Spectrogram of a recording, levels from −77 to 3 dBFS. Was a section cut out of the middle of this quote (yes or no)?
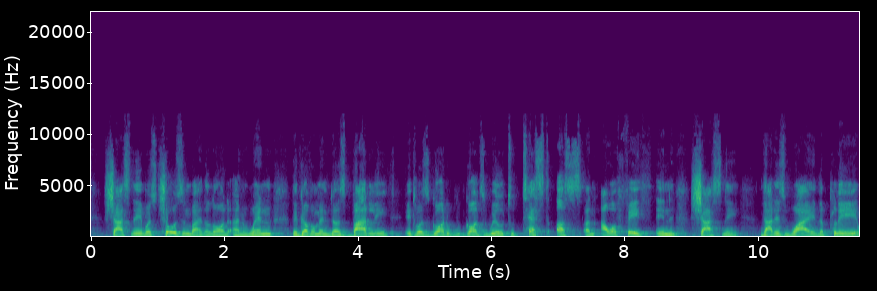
no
